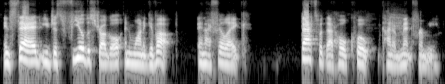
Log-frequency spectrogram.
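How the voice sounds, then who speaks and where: A woman's voice: lowish voice, moderate pace, gravelly, fairly bright tone. A woman in her forties chatting casually as a podcast co-host, telling stories full of fillers and light laughter. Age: 40s. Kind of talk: casual chat.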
